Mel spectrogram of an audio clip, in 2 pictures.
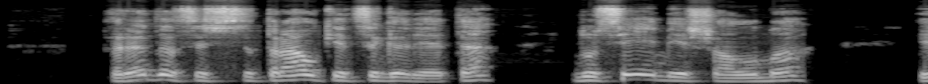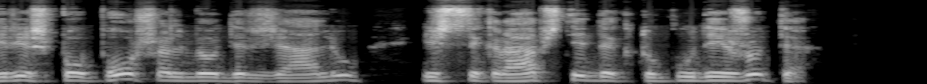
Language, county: Lithuanian, Marijampolė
